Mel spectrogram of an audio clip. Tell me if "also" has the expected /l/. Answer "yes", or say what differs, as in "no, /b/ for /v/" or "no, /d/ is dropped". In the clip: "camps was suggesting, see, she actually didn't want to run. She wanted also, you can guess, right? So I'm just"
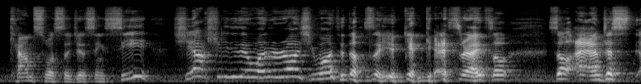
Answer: no, /l/ is dropped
